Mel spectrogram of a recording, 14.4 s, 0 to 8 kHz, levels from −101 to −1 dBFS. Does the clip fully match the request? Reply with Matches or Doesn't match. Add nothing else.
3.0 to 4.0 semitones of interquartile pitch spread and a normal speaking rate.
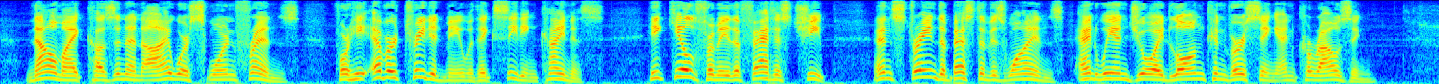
Doesn't match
